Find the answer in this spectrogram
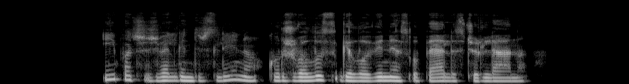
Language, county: Lithuanian, Panevėžys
